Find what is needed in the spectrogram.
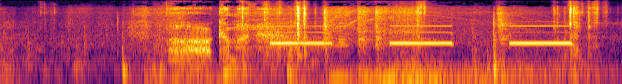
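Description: Three identical electronic warning chimes from the Jeep Wrangler's dashboard, each about half a second long and a little over a second apart. Under them are low thumps and rustling as someone climbs into the driver's seat.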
